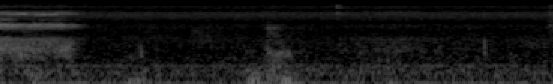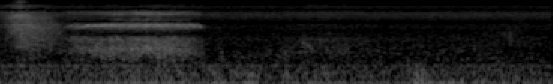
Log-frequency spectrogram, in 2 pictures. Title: snoring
